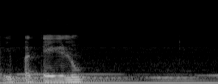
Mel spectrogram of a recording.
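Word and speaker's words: ಇಪ್ಪತ್ತೇಳು: ल थोड़ा सा यहाँ तालव्य टाइप का प्रोनाउंसिएशन होगा, लू नहीं होगा, इपत्तेलू।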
